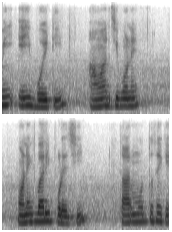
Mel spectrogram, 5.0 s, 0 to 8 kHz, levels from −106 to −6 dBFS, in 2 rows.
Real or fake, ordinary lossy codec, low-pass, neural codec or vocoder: real; Opus, 16 kbps; 7.2 kHz; none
